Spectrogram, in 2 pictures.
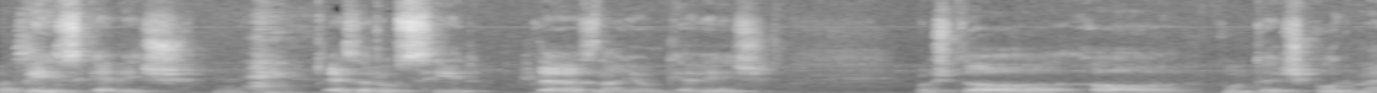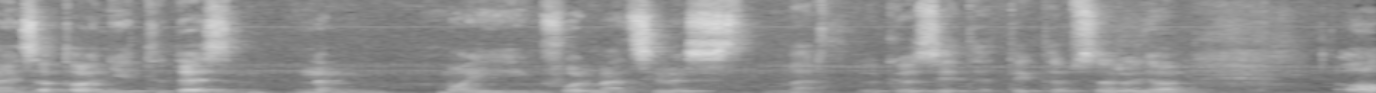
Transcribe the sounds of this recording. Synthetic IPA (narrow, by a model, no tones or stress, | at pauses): peːnskɛveːʃ | ɛzɒɾo̞shiːr | d̪ɛɒznɒɟo̞ŋkɛveːʃ | mo̞̰ʃt̪ɒː | kult̪uɾaiːʃko̞rmaːɲzɒt̪ɒɲːit̪d̪ɛɛznɛmː | ɒjiiɱfo̞rmaːt̪sijoːɛst̪ | maːrt̪køzːeːt̪ʰɛt̪ːeːk̚t̪øpsørho̞ɟɒ | ɒ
